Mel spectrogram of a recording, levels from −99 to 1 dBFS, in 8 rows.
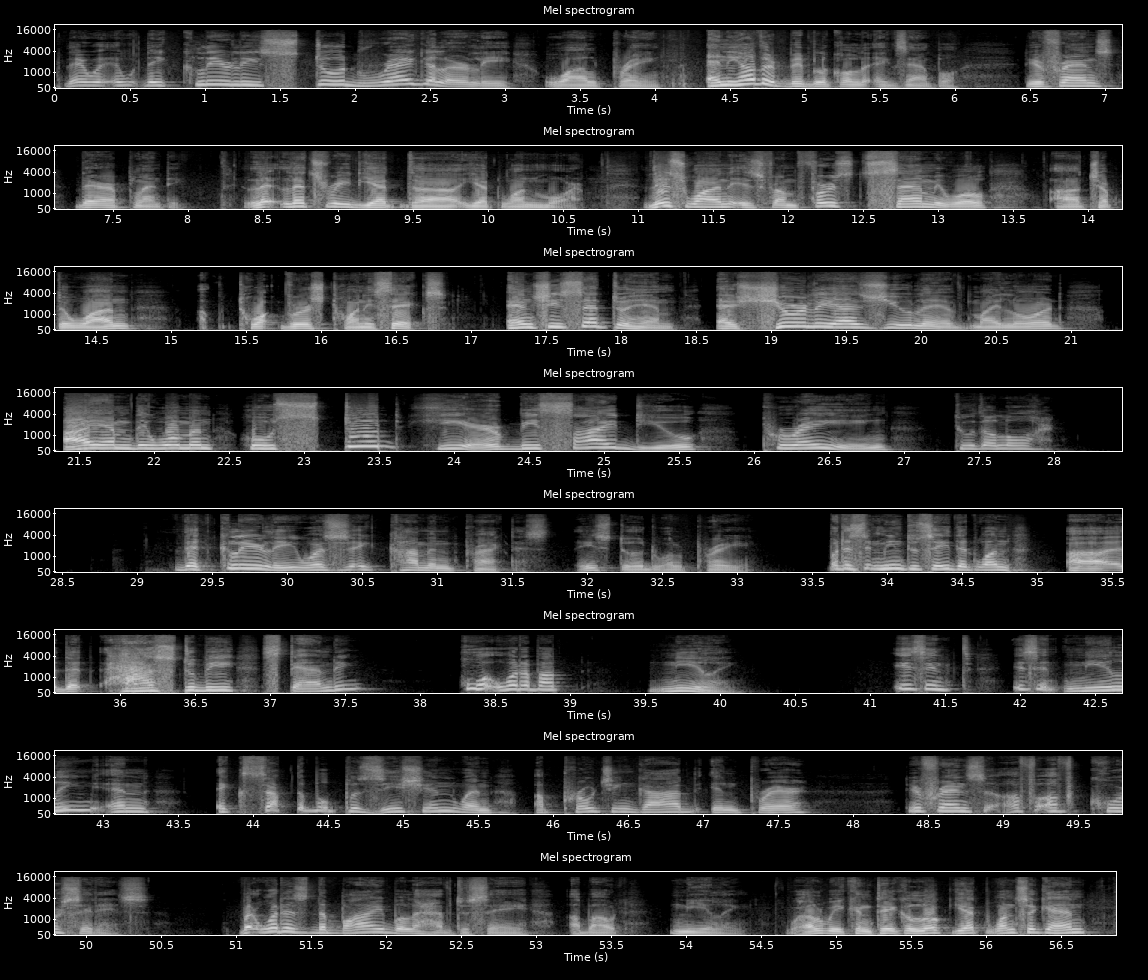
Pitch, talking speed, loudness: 155 Hz, 135 wpm, -25 LUFS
